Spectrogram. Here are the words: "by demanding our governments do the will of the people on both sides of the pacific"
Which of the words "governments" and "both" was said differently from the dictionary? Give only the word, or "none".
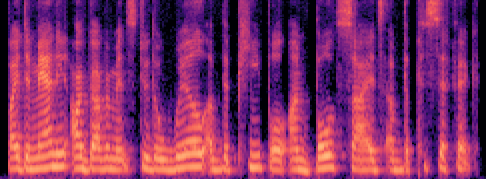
none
